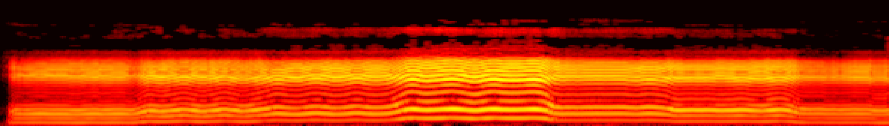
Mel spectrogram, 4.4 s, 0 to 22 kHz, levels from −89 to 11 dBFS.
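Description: From the very start and all the way through, this music carries plainly audible MP3 compression, likely from a low-bitrate encode, and the damage fits something around 48 kbps. Nothing gets through above 11.4 kHz, so the top end just stops and the whole thing sounds dull. With so few bits, quieter frequency detail keeps dropping in and out between frames, which gives that watery, swirly texture, and attacks come out smeared instead of crisp.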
